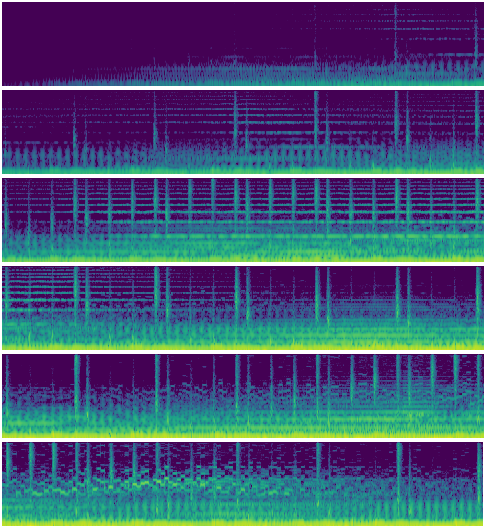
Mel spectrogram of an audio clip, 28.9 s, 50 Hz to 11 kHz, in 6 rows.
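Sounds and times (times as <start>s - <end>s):
synthesizer mix: 6.3s - 28.9s.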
